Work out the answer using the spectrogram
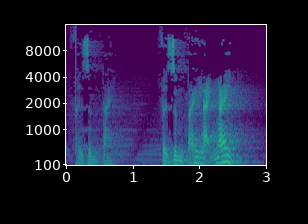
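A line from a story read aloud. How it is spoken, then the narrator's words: Growling. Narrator (Vietnamese): Bà Regina gầm gừ nói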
